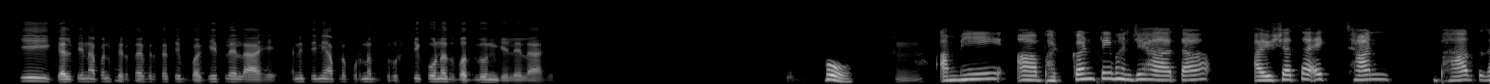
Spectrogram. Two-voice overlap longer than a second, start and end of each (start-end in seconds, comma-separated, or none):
none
